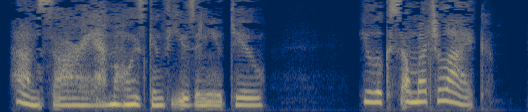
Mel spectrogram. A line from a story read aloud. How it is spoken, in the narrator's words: she sighed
